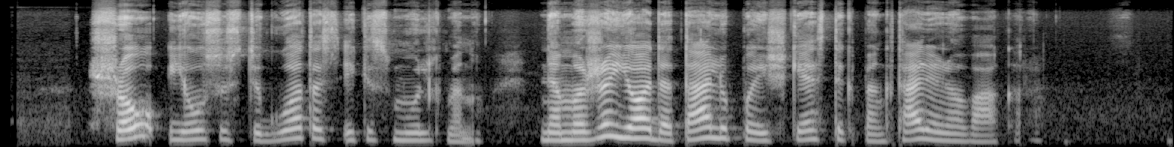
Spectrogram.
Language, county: Lithuanian, Vilnius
